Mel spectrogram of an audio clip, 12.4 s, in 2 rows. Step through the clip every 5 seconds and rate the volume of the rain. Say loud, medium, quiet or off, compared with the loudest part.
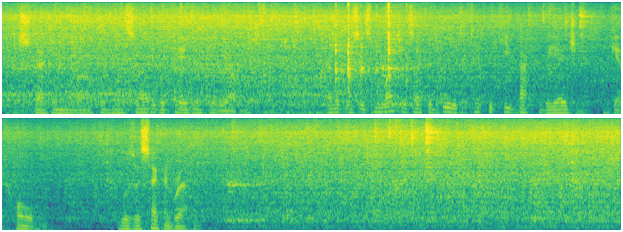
loud, medium, loud.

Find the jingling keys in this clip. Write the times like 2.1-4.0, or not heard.
2.6-4.1.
